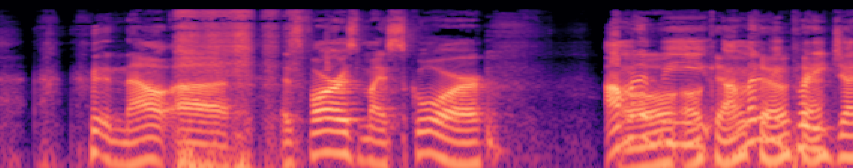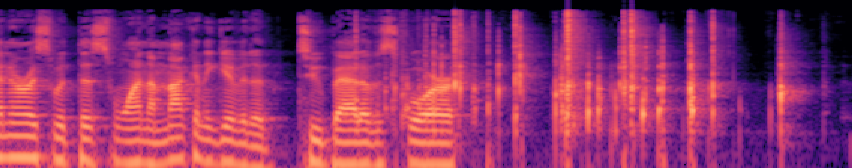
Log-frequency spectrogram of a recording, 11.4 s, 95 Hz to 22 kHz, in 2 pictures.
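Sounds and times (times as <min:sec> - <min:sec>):
speech: 0:00.6 - 0:03.4, 0:04.0 - 0:09.0
empty aluminum drink can rolling across a hard surface: 0:08.0 - 0:11.2.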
